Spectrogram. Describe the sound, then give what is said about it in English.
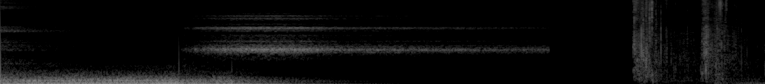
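Crunching footsteps in a cave land in a steady rhythm of about five heavy steps, then fade under a sustained high droning tone; after a brief silence, two short gritty crunches follow. “Samson's crunching footsteps were louder than any other sound in the cave”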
